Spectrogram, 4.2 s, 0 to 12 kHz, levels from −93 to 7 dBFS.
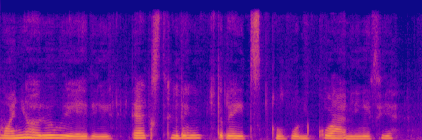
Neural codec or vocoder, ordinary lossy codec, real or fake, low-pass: codec, 24 kHz, 1.5 kbps, HILCodec; none; fake; 10.8 kHz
